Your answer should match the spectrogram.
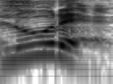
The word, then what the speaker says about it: Lourdes: Ludez? Oh, Ludez. No R? That's how you say it. R silent. In what? In Spanish. R? It could be. Ludez. It'll be Lourdes.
